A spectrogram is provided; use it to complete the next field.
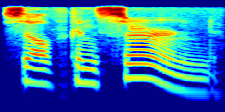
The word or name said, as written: self-concerned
